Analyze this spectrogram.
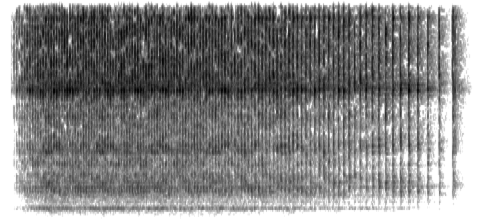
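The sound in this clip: A trivia prize wheel spins with loud, rapid ratcheting clicks that gradually slow and spread apart before a final few ticks and a stop, heard alone.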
